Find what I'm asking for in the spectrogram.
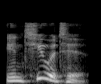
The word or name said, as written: intuitive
